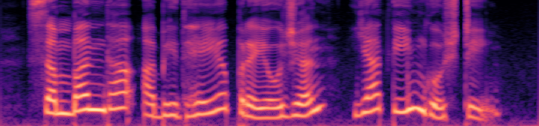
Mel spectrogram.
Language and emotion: Marathi, neutral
